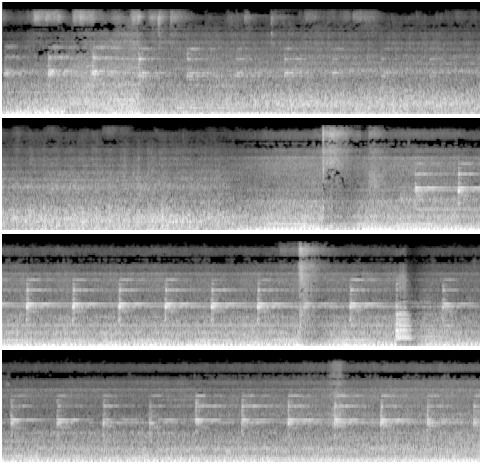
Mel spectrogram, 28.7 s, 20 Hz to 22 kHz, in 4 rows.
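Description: VIA Rail train led by GE P42DC diesel locomotive 903, pulling away from the platform. The engine's low rumble builds about halfway through, and from then on the locomotive bell rings steadily, about one and a half strikes a second.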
